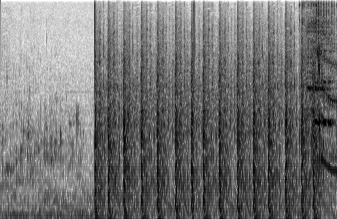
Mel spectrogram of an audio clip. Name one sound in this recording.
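A gun fires a fast run of rapid shots.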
